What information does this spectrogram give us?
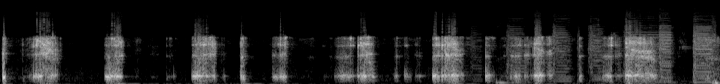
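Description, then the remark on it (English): A man burps on command on the John Jay and Rich radio show, 104.7 KISS FM, letting out a rapid string of loud, close belches in uneven bursts over several seconds, as if shaping syllables with each one. “You cheered up our day burping on command.”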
